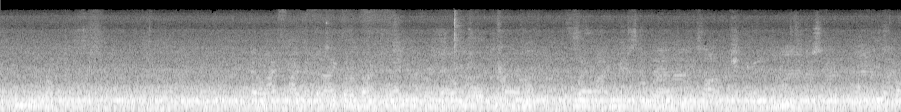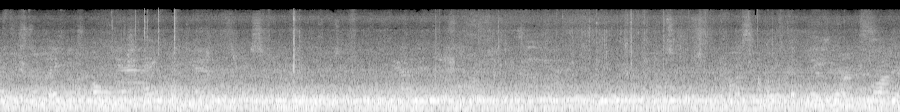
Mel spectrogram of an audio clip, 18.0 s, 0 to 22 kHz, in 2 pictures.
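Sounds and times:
train diesel engine drone: 0:00.0 - 0:18.0
wheel and rail rumble: 0:00.0 - 0:18.0.

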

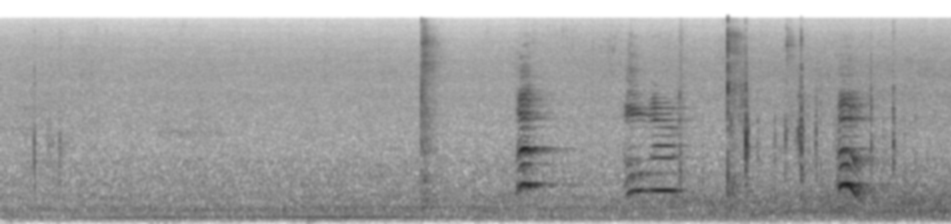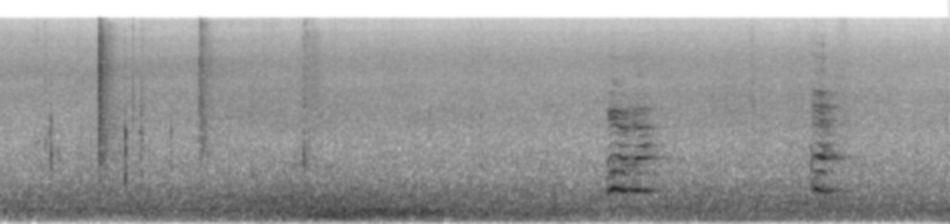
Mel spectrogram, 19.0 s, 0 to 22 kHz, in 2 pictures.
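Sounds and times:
soldier calling commands: 0:05.1 - 0:07.0, 0:08.3 - 0:08.8, 0:15.6 - 0:16.3, 0:17.6 - 0:18.2.

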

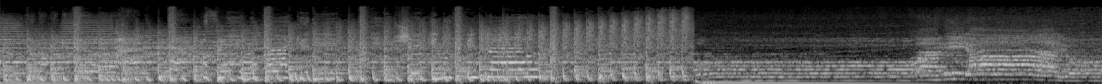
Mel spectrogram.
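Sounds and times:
choir-like vocal line: 0:00.0 - 0:11.0
sustained synth chord: 0:06.9 - 0:09.4
deep bass note: 0:07.0 - 0:09.2.

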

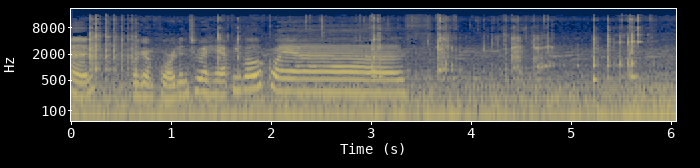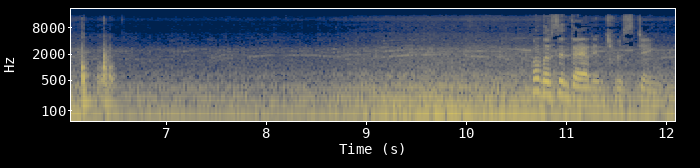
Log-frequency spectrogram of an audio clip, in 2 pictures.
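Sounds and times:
ice clinking against glass: 0:01.4 - 0:06.5.

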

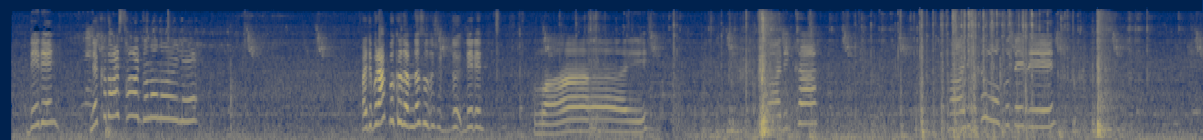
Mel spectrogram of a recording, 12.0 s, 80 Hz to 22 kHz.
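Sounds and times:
steady low hum: 0:00.1 - 0:12.0.

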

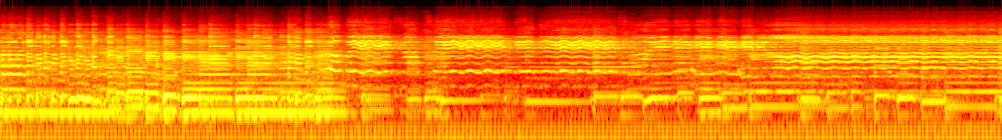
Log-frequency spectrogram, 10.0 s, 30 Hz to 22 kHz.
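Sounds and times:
woman singing with vibrato: 0:02.9 - 0:10.0.

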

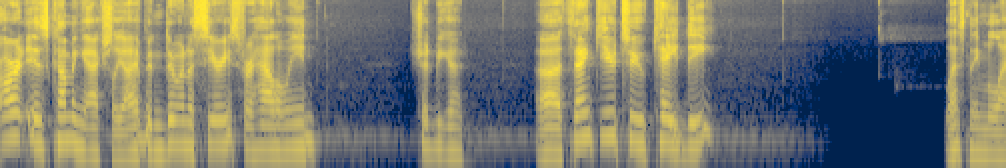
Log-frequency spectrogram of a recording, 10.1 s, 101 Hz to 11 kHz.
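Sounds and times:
man speaking: 0:00.0 - 0:03.3, 0:04.1 - 0:04.7, 0:05.3 - 0:07.2.

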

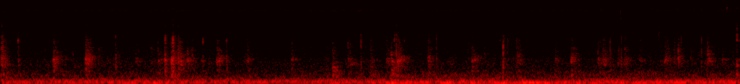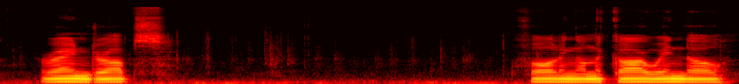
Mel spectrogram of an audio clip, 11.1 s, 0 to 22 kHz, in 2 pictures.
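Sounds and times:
low steady rumble: 0:00.0 - 0:11.0
raindrops tapping on car: 0:00.0 - 0:11.0.

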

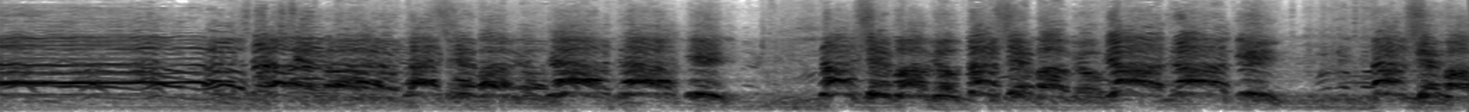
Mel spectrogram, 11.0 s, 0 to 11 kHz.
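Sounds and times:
rhythmic chant of short shouts: 0:00.0 - 0:11.0.

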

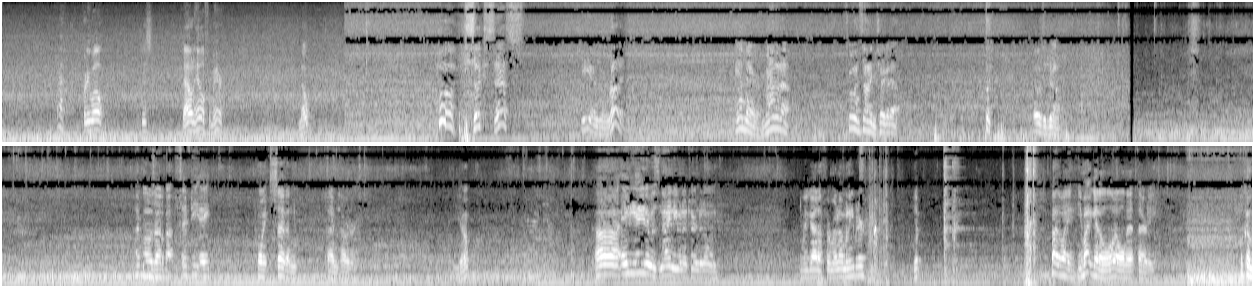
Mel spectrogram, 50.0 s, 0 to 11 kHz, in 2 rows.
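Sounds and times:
air-conditioning unit humming: 0:00.0 - 0:50.0.

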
